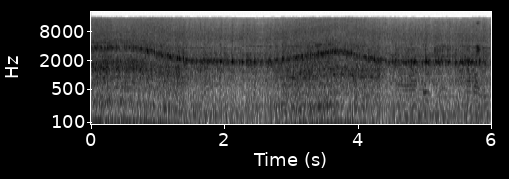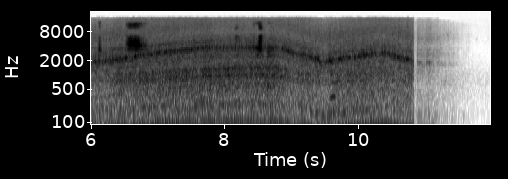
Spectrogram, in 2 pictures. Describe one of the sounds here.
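A truck engine drones and revs up and down as the truck drives along.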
